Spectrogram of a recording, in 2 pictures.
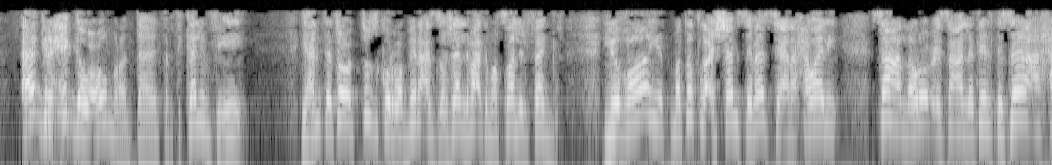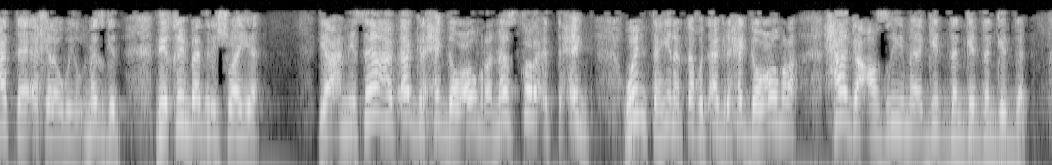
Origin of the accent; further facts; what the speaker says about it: Egypt; بلدنا مصر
